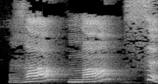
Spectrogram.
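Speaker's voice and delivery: "Ramasse" broken into ra, ma, sse; drawn-out "Ramasse" for beginning readers; sounding out syllables. Shown as a demonstration. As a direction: say "Ramasse" slowly in three beats. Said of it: "on va lire tout ça".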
